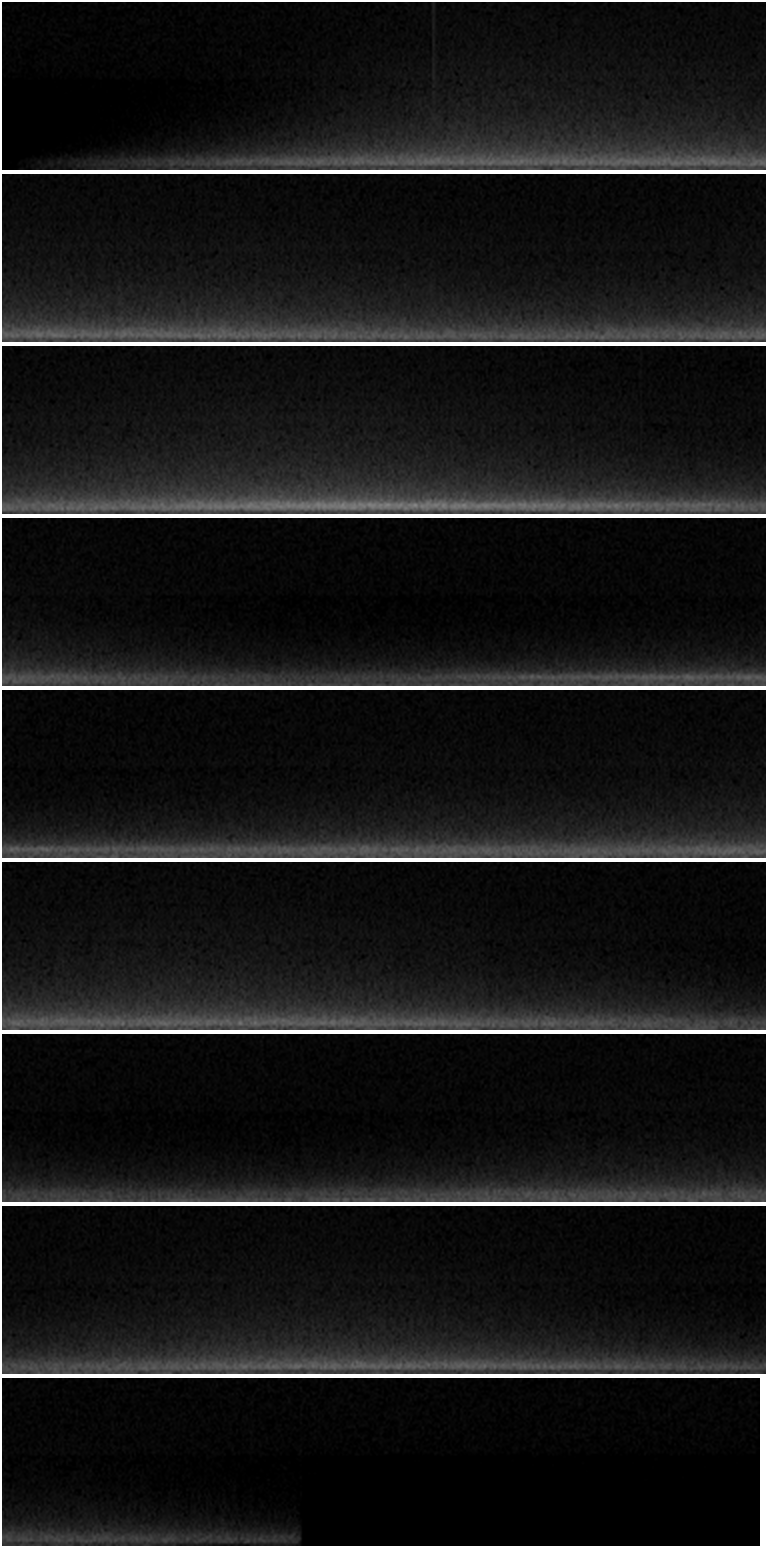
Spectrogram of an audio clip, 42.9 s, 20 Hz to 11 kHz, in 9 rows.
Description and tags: Storm Winds
A series of samples that sound like a really windy day. I imagine the wind rushing by on an autumn day creating random whirling and whooshing sounds. These samples have been created using my own preset on the fabFilter Twin 2 Soft Synth. I had great fun experimenting with the XLFO and Filters to make these sounds.
Autumn, Nature, Sounds, Stormy, Whirling, Wind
